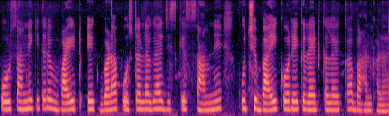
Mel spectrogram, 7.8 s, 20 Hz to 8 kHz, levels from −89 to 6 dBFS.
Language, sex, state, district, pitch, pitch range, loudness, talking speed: Hindi, female, Bihar, Patna, 200 Hz, 185-210 Hz, -19 LUFS, 170 wpm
